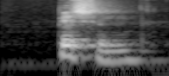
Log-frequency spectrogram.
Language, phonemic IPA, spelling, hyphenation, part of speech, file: Dutch, /ˈpɪ.sə(n)/, pissen, pis‧sen, verb, Nl-pissen.ogg
- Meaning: to piss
